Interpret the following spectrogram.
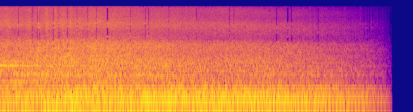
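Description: Jet-drive rescue catamaran with twin two-stage waterjets running at speed close by: a deep, steady engine-and-water rush. It fades out and cuts off just before the end.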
